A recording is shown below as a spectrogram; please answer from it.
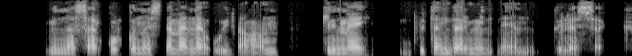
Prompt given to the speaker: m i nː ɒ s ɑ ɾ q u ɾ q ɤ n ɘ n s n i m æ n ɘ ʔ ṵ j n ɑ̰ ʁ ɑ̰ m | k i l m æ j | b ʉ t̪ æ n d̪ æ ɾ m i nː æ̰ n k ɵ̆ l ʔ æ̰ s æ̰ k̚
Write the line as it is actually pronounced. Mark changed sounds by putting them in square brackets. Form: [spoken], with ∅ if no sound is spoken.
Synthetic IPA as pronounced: m i nː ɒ s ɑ ɾ q u ɾ q ɤ n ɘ [∅] s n [æ] m æ n ɘ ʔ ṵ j n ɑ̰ ʁ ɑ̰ m | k i l m æ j | b ʉ t̪ æ n d̪ æ ɾ m i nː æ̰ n k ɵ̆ l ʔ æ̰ s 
